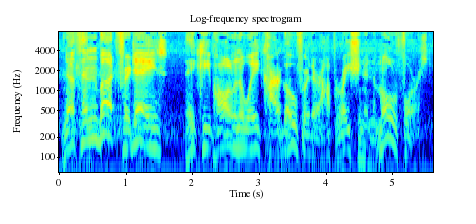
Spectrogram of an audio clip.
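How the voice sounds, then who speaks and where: A crazy old hermit miner from a video game, swinging widely in pitch with a gravelly, cracked voice. He talks in a folksy, rustic way over noticeable background noise. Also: very animated, normal speed, a bit bright, heavily acted. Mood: matter-of-fact, rustic. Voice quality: creaky, cracked old-man voice. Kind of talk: video game character acting.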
